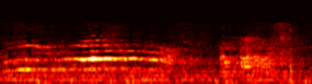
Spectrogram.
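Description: A single high-pitched cry lasting about a second, followed by a fainter, shorter one near the end, pitched well above the preacher's voice.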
